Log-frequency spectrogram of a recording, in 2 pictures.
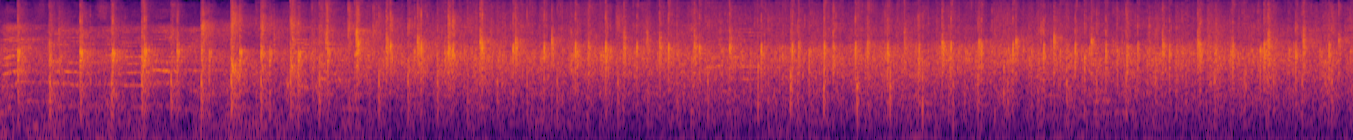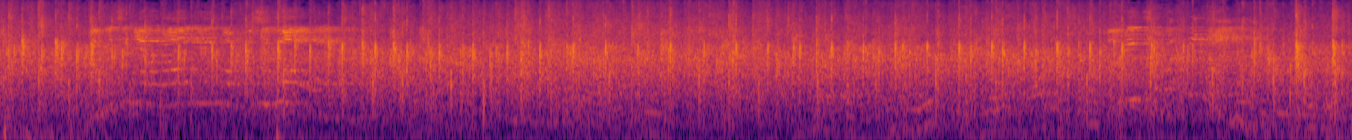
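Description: An audience applauds loudly in an echoing hall.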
